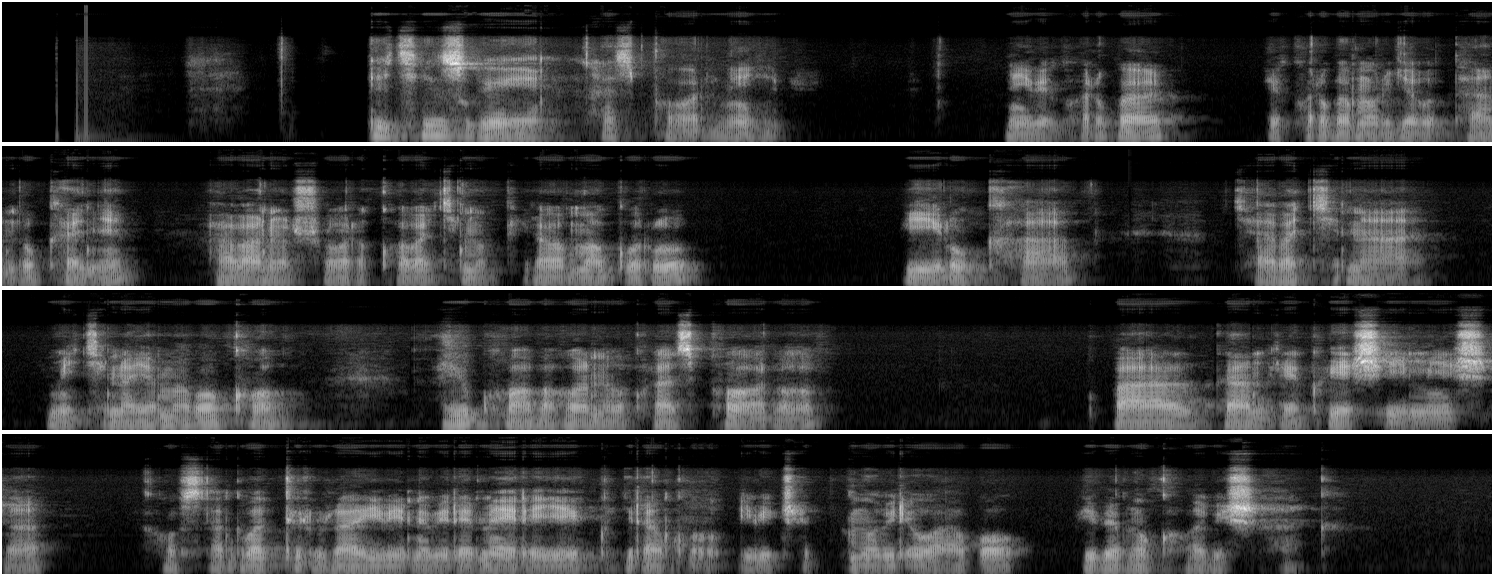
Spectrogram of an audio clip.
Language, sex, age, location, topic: Kinyarwanda, male, 25-35, Huye, health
